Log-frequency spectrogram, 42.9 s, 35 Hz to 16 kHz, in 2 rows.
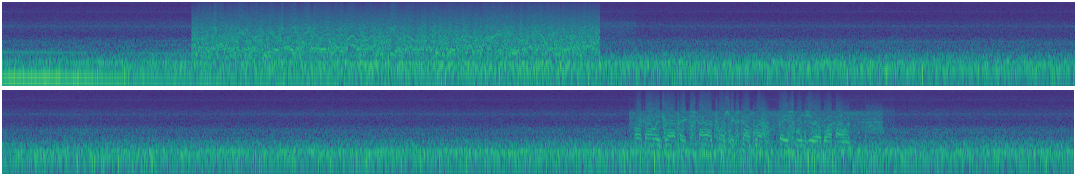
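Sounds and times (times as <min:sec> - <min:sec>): airplane engine drone: 0:00.0 - 0:42.9
loud hiss: 0:34.0 - 0:39.4.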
